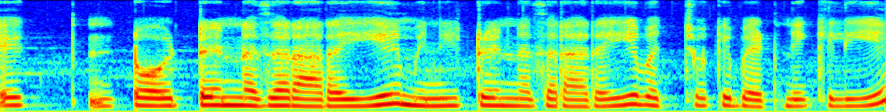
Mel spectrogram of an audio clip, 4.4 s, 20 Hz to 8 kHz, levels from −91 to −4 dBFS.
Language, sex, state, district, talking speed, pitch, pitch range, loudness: Hindi, female, Haryana, Rohtak, 255 wpm, 200 Hz, 190-210 Hz, -16 LUFS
